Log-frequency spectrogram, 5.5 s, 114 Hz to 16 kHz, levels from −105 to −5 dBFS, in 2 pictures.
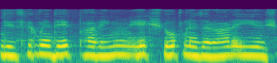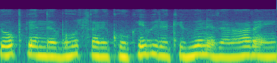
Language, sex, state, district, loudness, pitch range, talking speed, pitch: Hindi, female, Bihar, Katihar, -13 LUFS, 195-220 Hz, 280 wpm, 210 Hz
